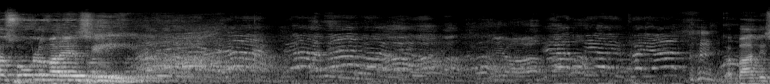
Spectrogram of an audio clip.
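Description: A young man speaks passionately into a microphone, heard through a loudspeaker.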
